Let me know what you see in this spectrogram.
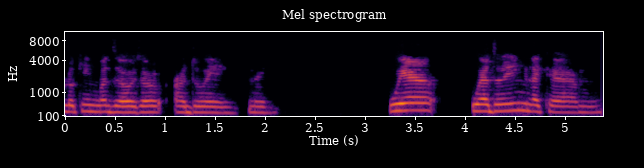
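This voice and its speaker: Speaking at a fairly slow pace, a woman with a French accent keeps her intonation fairly even. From France. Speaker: former synchronized skater. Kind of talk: podcast interview.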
